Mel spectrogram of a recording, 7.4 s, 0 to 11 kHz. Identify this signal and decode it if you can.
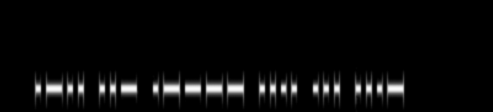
Morse code, heard as a keyed tone, about 15 wpm, 700 Hz. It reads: LU1HSV
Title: DXCC-100 Call Signs - 6 Characters - 15wpm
